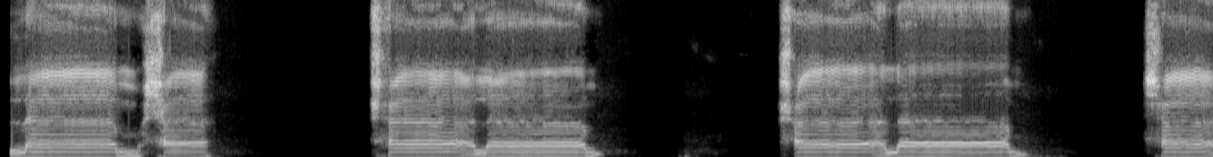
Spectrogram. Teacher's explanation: হবে কারণ হার মাখরাজ হলকের মধ্যখান থেকে হবে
